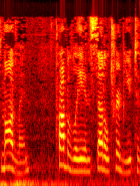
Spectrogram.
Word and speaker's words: Magdalene: on pronouncing it ferguson at oxford the seat of learning magdalene is pronounced maudlin probably in subtle tribute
